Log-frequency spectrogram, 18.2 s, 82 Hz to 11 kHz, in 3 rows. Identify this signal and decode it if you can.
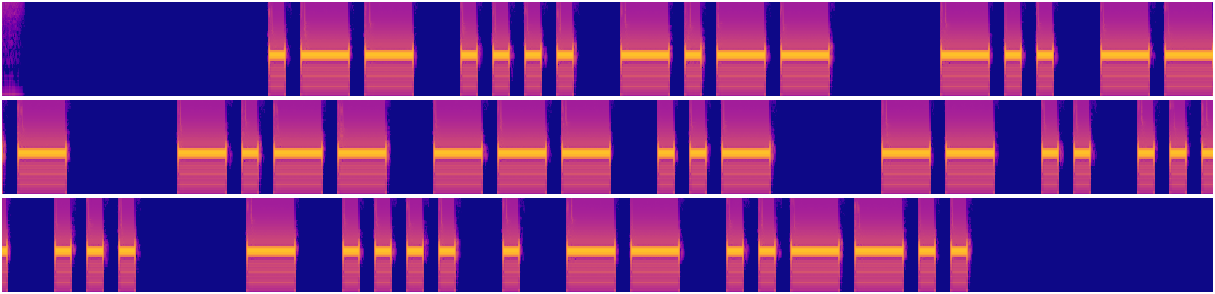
Morse code, heard as a keyed tone, about 15 wpm, 700 Hz. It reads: WHY DO YOU MISS THEM?
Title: Sentences from Top 1000 Words - Review Part 3 - 15wpm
